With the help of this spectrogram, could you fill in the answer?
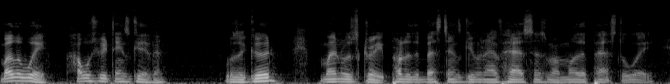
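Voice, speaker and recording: A man talks at a fairly quick pace in a normal speaking voice, medium in pitch with ordinary pitch variation. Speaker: podcast host. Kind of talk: casual solo podcast rant, profane. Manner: casual, profane, rambling.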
